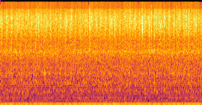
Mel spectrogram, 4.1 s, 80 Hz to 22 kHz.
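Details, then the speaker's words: 1978 Maytag A408S and 1989 Maytag A482 top-loaders in spin during the Regular Wash cycle, one up to full speed with the other following into spray rinse; even low hum holding one pitch with no knocking or scraping; normal spin at full speed. "this one's pretty much up to full speed now this one shouldn't be too far behind it with the spray rims as well"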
